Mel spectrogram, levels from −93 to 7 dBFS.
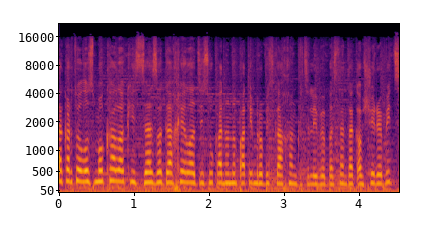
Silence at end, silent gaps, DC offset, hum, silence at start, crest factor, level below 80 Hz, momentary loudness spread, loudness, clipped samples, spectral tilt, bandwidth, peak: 0 s; none; 2%; none; 0 s; 16 dB; -34 dBFS; 6 LU; -16 LUFS; under 0.1%; -5.5 dB/octave; 16.5 kHz; 0 dBFS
